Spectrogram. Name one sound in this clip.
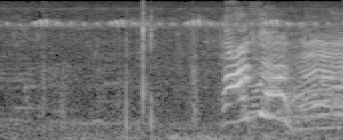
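A bat knocks a cricket ball with a sharp crack.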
